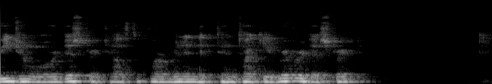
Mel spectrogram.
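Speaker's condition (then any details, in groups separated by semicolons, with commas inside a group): No condition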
